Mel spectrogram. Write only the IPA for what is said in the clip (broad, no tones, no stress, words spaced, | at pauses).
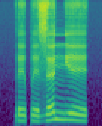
ɾepezɛ nʲe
